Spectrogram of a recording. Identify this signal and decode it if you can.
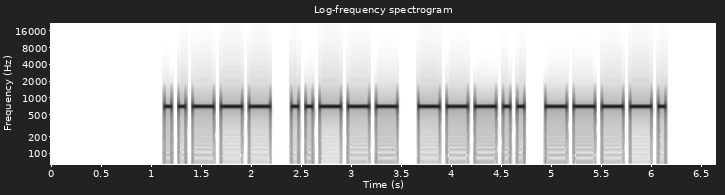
Morse code, heard as a keyed tone, about 17 wpm, 700 Hz. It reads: 2289
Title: Numbers - 4-Digit 17wpm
